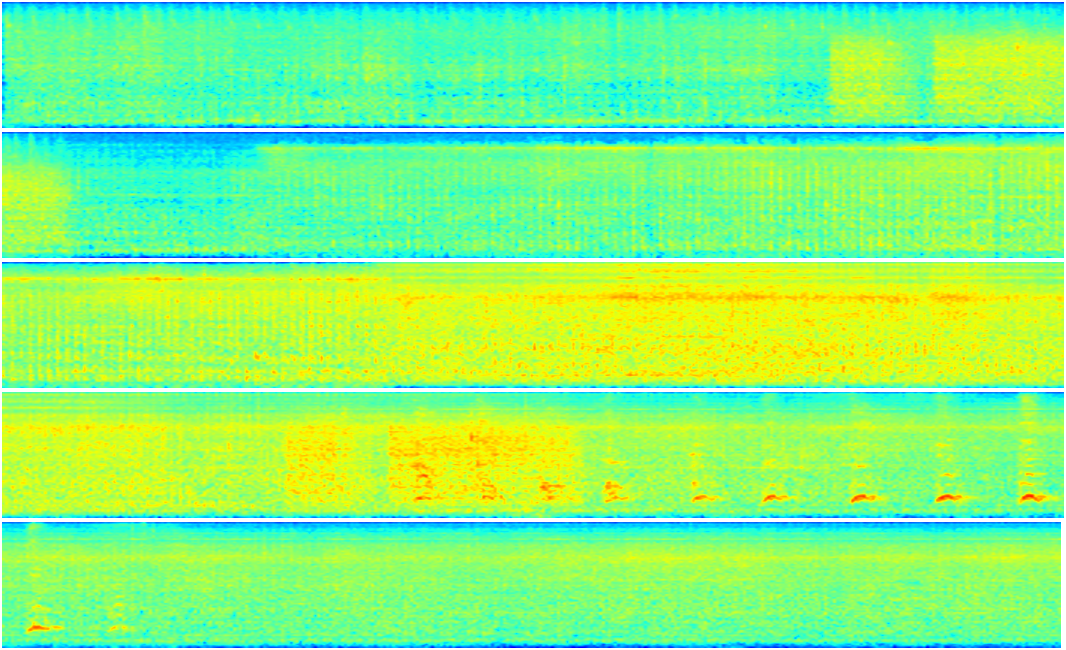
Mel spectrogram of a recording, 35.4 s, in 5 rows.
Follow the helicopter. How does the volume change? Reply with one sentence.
The volume of the helicopter goes up, then down.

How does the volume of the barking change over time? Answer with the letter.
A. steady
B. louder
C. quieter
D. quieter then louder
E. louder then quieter
B.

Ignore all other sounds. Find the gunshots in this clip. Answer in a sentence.
You can hear the gunshots from 5.5 to 7.5 s and from 23.1 to 25.1 s.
